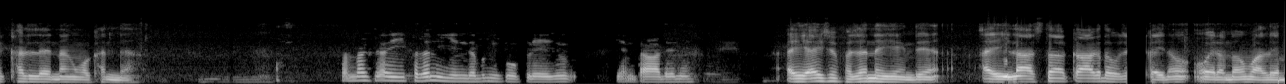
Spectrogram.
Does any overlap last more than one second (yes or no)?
no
